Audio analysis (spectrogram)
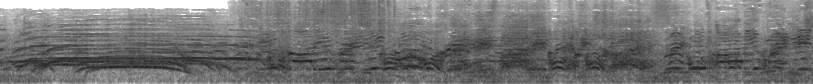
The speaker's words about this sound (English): Y'all, there was absolute chaos outside the courthouse. Britney posted a video of this huge crowd cheering, celebrating. Confetti was falling.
